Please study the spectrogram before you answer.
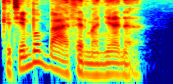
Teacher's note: You can run all your A sounds together there.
